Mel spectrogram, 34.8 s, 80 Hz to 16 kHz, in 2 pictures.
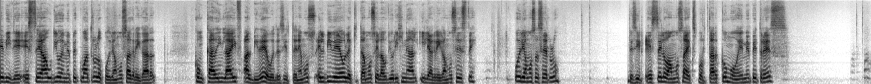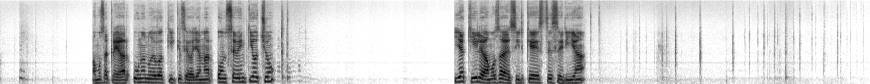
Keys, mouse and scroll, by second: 11.5 click, 13.9 click, 17.0 click, 19.2 click, 19.5 click, 20.6-22.2 typing, 22.9 Return, 27.7 click, 29.1 click, 30.6-34.8 typing.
